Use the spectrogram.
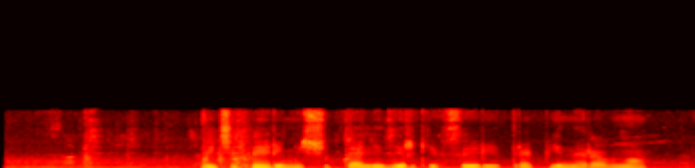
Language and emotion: Russian, neutral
